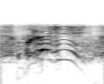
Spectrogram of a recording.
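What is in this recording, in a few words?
Russian enemy detected mood high, speech; War Thunder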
